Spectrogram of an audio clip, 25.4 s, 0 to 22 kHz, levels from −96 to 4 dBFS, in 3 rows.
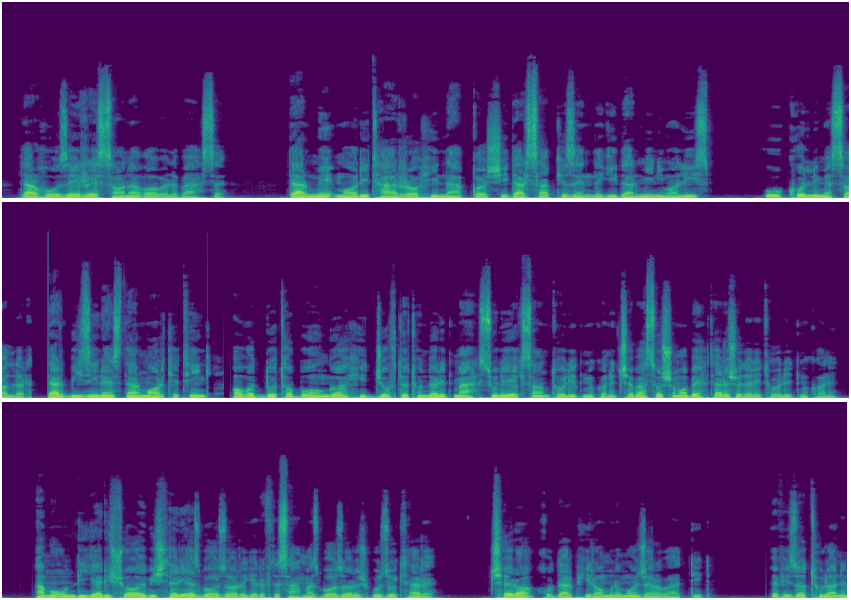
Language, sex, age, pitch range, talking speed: Persian, male, 30-49, 95-125 Hz, 145 wpm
